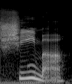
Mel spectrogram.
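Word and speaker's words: nshima: So this food is called shima, and it's spelt with a silent N on the start of it.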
